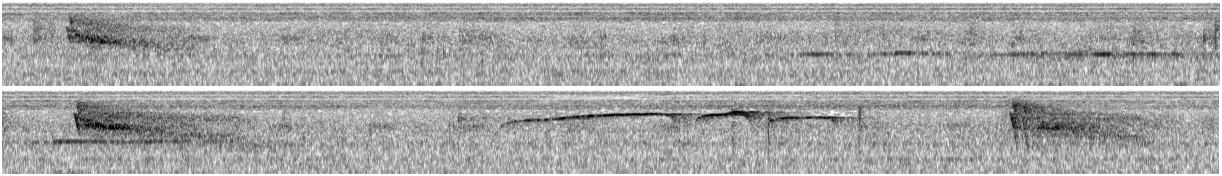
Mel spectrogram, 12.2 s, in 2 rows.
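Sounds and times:
Hairy-crested Antbird calling: 0.1 - 1.1, 3.5 - 10.4, 11.1 - 12.0.

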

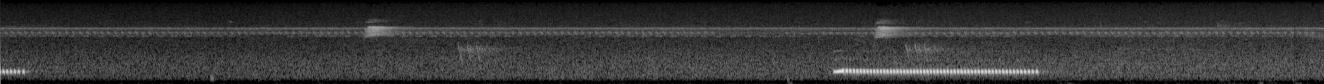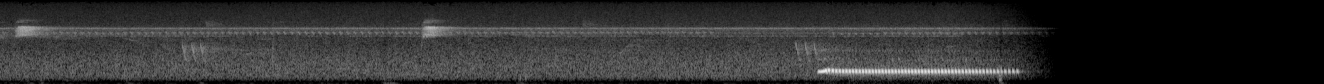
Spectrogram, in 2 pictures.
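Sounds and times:
Versicolored Barbet Eubucco versicolor calling: 0.0 - 0.4, 8.4 - 10.5, 21.2 - 23.5.

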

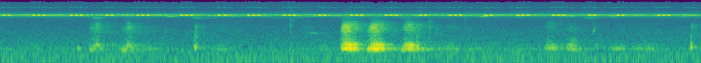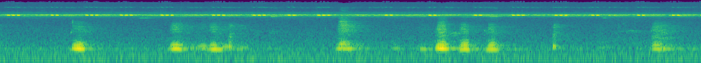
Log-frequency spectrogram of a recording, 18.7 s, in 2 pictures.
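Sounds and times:
shrill insect buzzing: 0.0 - 18.6
pig frog grunting: 1.2 - 2.0, 4.5 - 6.0, 10.3 - 10.7, 11.6 - 12.8, 13.8 - 14.3, 14.9 - 16.9, 18.0 - 18.6.

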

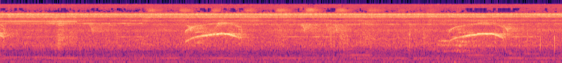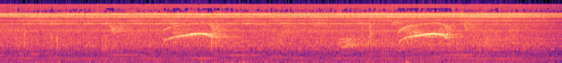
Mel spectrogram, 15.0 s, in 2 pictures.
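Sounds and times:
insect drone: 0.0 - 14.9
chestnut-capped puffbird whistled calls: 2.4 - 5.0, 5.9 - 7.2, 9.0 - 11.0, 12.8 - 14.0.

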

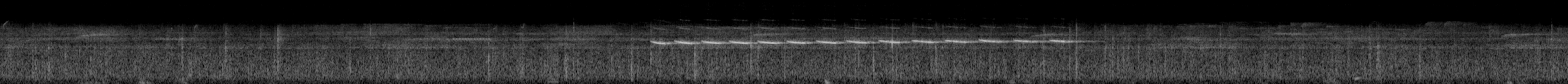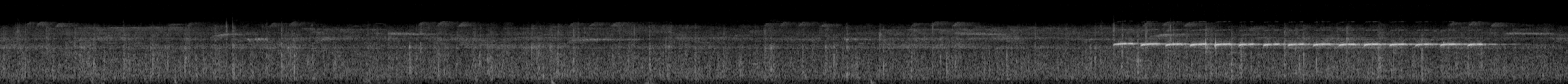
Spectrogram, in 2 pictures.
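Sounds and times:
Wing-banded wren call in Ecuador: 6.5 - 11.0, 26.8 - 31.2.

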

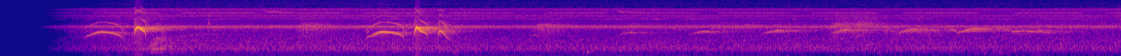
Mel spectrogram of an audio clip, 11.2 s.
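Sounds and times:
Sirystes sibilator calling in Peru: 0.9 - 1.6, 3.7 - 4.6.

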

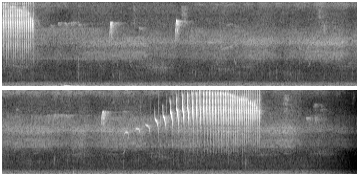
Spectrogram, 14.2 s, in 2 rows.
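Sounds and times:
Terenura spodioptila song and calls in South American Eastern Lowlands: 0.0 - 5.3, 6.0 - 14.2.

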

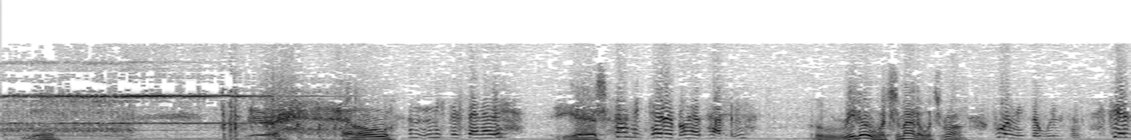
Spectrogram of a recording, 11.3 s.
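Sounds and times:
telephone ringing: 0.0 - 3.7
speech: 3.4 - 4.0, 4.8 - 11.3.

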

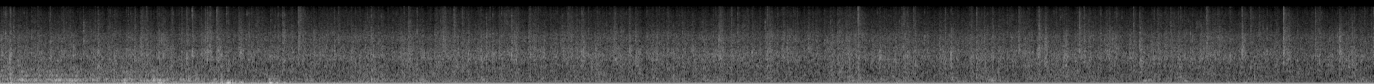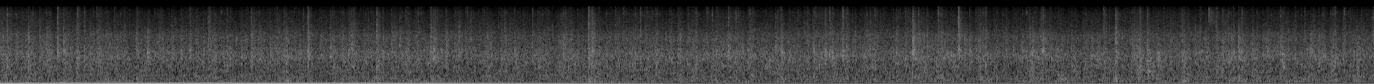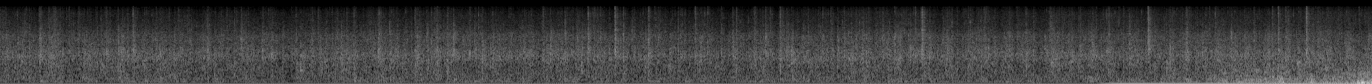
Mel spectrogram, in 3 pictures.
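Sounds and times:
thunder: 0.0 - 3.9, 39.1 - 41.2
rain: 0.0 - 41.2.

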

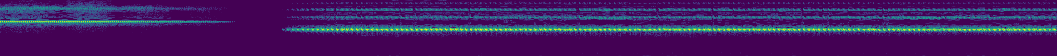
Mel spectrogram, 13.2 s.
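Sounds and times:
broad-winged tree cricket singing a continuous trill: 0.0 - 3.0, 3.6 - 13.2.

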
